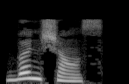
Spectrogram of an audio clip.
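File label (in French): "Bonne chance", French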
